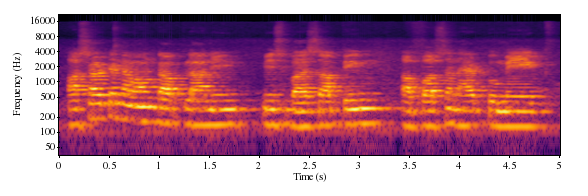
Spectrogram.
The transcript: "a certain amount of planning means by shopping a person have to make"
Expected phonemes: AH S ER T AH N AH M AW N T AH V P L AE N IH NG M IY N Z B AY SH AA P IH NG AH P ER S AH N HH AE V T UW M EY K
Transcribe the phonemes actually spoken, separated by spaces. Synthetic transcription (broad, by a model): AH S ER T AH N AH M AW N T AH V P L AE N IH NG M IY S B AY S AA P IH NG AH P ER S AH N HH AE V T UW M EY K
